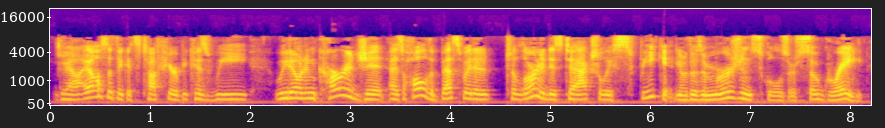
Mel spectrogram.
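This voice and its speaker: A woman interviewer with a fairly low voice asks questions in a chatty, curious way. The sound is a little dull and lo-fi. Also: brisk, hardly any pauses, husky. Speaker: podcast host, interviewer. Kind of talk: conversational interview.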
